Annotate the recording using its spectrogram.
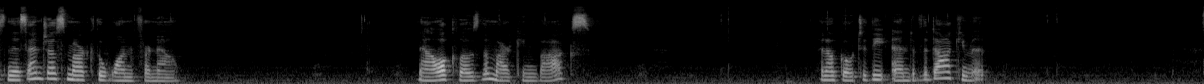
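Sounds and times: faint computer clicks: 7.2 - 7.4, 10.4 - 10.7.

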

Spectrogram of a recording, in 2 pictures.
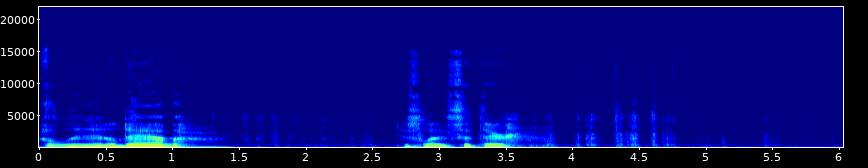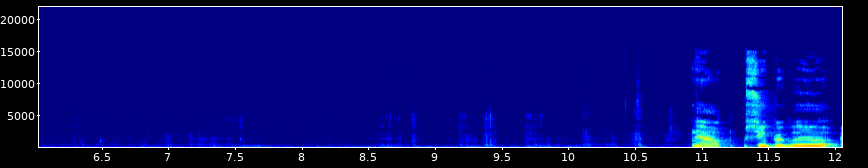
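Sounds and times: soft faint rustle: 0.0 - 11.1.

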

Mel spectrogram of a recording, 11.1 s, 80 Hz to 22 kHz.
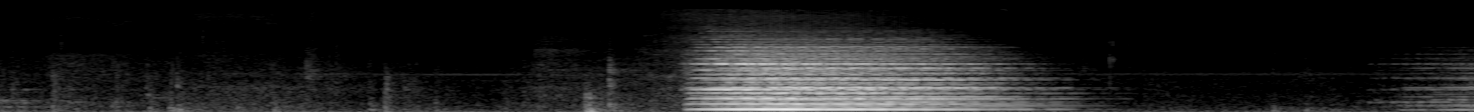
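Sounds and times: string quartet sustained chord: 5.1 - 8.2, 10.4 - 11.0.

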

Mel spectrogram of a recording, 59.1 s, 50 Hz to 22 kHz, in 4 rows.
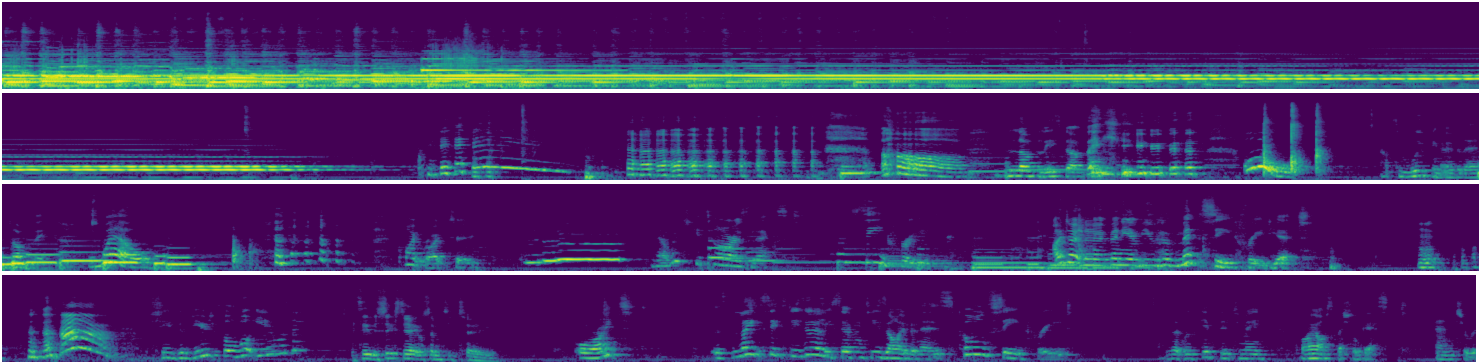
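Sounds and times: electric guitar ringing chord: 0.0 - 18.7, 29.6 - 31.8, 36.6 - 41.4.

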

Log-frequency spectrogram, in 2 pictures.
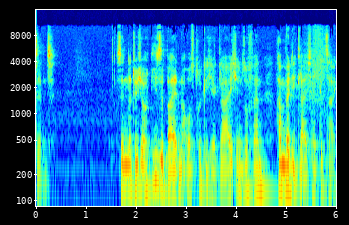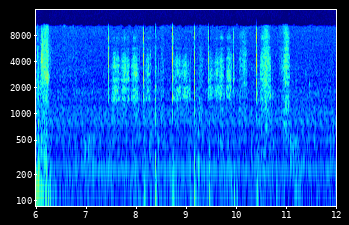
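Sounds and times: stylus scratchy strokes: 5.2 - 6.3, 7.4 - 11.1
stylus tapping on tablet: 7.4 - 10.6.

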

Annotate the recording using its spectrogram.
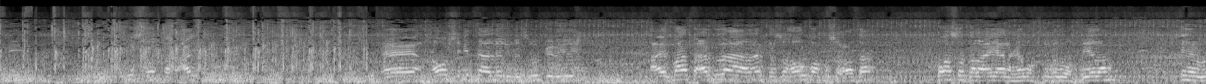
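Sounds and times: man speaking into a microphone: 1.1 - 2.5, 3.8 - 12.0.

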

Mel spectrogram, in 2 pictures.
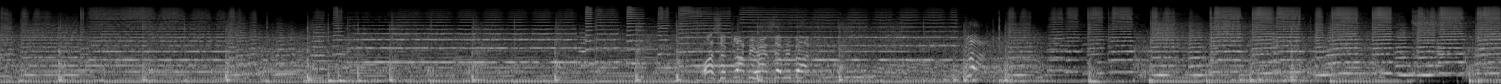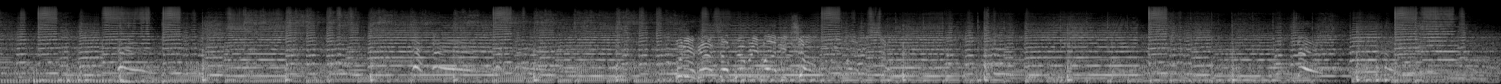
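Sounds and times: bass guitar: 0.0 - 30.0
drums: 0.0 - 30.0
electric guitar: 0.0 - 30.0.

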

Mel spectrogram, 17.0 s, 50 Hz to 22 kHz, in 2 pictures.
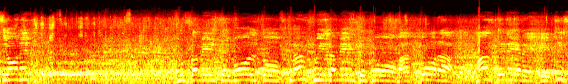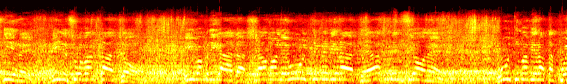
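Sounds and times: commentator speaking: 0.0 - 1.8, 2.5 - 17.0
powerboat outboard engines racing: 0.0 - 17.0.

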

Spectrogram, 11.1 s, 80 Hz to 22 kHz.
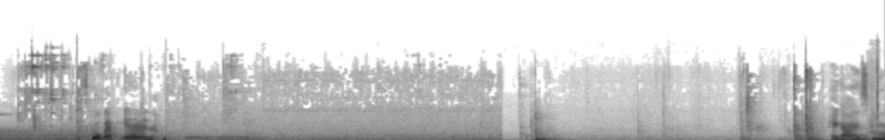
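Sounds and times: door opening and shutting: 2.0 - 3.5, 6.4 - 10.4.

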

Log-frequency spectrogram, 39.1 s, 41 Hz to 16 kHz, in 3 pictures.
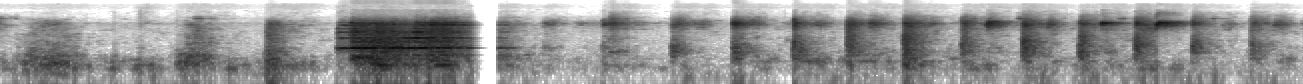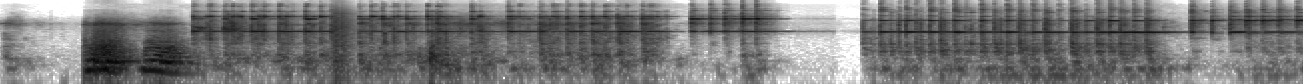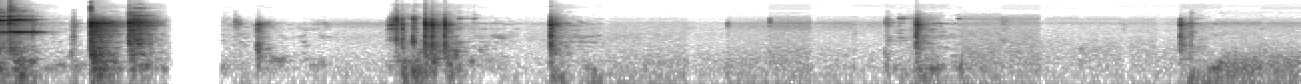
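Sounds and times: tableware clinking: 15.0 - 21.1, 21.7 - 26.5
steady ringing tone: 15.0 - 26.5.

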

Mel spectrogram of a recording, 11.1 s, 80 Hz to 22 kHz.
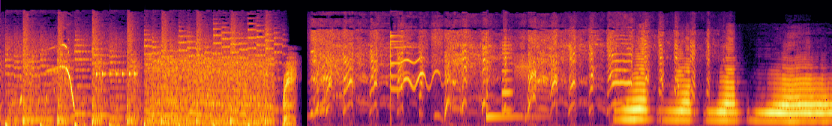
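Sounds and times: rising cartoon squeaks: 0.6 - 1.0
sad trombone sound effect: 8.2 - 11.0.

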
